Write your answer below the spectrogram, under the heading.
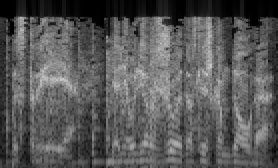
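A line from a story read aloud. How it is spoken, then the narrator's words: Strained strangled hiss. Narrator (Russian): Восточник сдавленным напряженным голосом прошипел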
